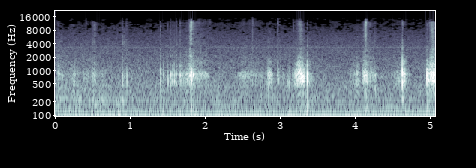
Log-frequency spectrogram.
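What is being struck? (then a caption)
Foam resin clog. Fingertips rub and tap across the perforated toe of one empty, hollow dark grey Crocs clog made of soft molded foam resin with vent holes, then press along its rounded heel rim. Short squeaky rubs and soft dull taps come in an irregular pattern, with brief mid-pitched squeaks over a steady low rumble.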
